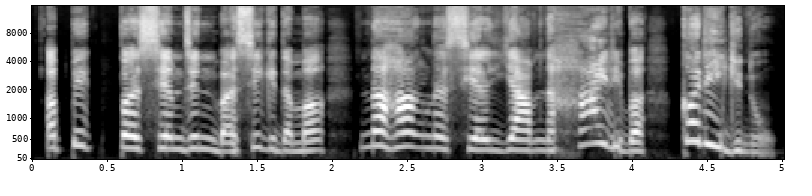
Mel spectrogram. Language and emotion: Manipuri, angry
